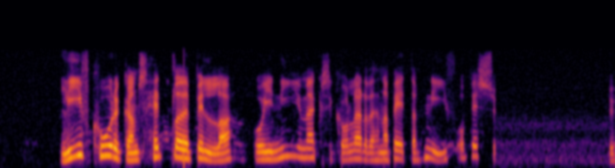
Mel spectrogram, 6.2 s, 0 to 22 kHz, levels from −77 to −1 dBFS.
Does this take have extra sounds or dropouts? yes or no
no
